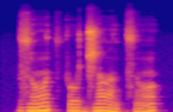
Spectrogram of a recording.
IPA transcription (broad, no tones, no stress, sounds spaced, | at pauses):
z õ t͡sʼ u d͡ʒ ɑ̃ d t͡s õ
